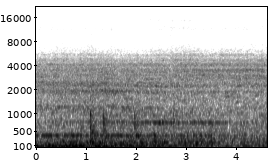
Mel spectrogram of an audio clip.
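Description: A locomotive's engine hums loudly as it passes.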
